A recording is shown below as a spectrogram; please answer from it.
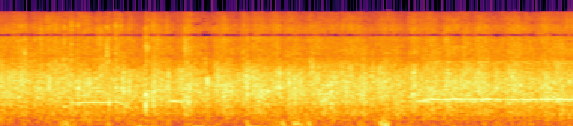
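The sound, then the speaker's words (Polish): Audience applause greets musicians being introduced at a live concert for a radio program: dense, steady clapping that holds at an even level for about five seconds without a break. “Prosimy o klaski, stremowani bardzo.”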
